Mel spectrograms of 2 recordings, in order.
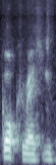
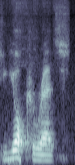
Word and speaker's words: Gyökeres: It's not Gyökeres. It's a silent G. It's Gyökeres.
